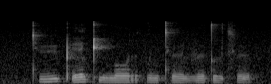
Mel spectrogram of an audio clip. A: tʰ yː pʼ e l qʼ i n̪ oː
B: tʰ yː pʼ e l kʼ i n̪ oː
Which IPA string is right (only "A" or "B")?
B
